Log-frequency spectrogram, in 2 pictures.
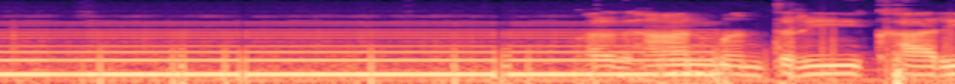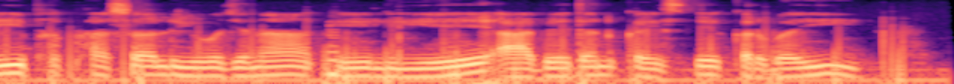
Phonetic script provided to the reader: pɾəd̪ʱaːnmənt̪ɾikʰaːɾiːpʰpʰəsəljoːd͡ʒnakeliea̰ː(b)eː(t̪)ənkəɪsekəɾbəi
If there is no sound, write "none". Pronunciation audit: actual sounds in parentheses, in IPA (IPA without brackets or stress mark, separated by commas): b, d̪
